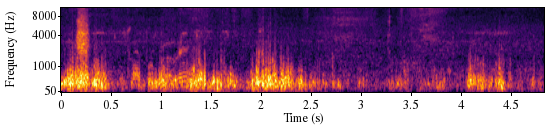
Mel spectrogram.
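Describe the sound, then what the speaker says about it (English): An engine runs after a tune-up, its exhaust giving an uneven rumble in rising and falling surges, with heavy wind buffeting the microphone throughout. "There's some exhaust for you."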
